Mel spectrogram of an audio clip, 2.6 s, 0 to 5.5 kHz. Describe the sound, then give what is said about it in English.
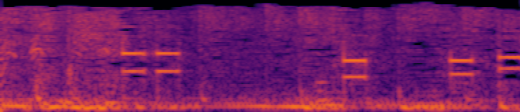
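Telephone keypad dialing tones: a few short, clear beeps at irregular intervals over a dense, loud bed of background noise. “Let's call them, shall we? Oh, you got dial 9.”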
